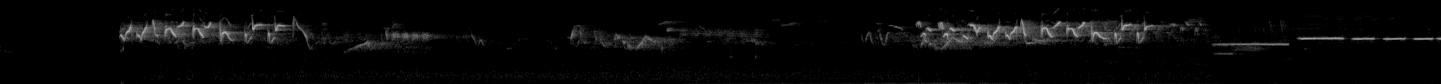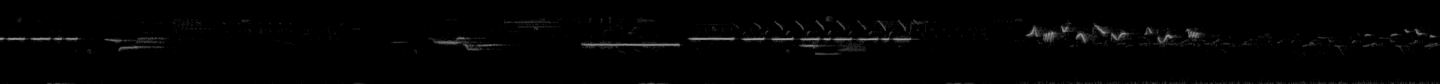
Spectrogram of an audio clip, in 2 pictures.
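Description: Songbirds singing: spells of rapid chirping trills starting about a second in, with clear steady whistled notes held for a second or two around the middle.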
